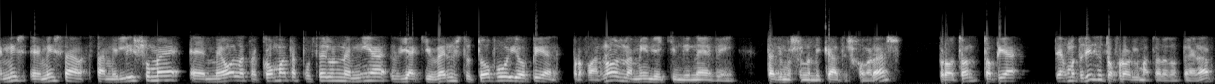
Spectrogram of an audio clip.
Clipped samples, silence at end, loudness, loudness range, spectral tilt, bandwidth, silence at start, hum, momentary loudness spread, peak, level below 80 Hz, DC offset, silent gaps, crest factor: 0.1%; 0 s; -13 LUFS; 1 LU; -5.5 dB/octave; 8.4 kHz; 0 s; none; 5 LU; 0 dBFS; -62 dBFS; under 0.1%; none; 14 dB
